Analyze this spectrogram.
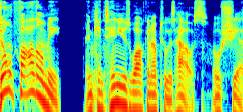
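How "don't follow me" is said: acted, sudden, very high, shrill yell. Retelling a movie scene where a character whips around: imitating someone yelling. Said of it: "he whips around and yells".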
